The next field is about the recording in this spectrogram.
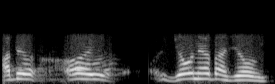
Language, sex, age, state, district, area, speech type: Goan Konkani, male, 60+, Goa, Quepem, rural, conversation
